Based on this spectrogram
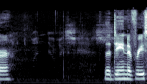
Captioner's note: speaking in French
